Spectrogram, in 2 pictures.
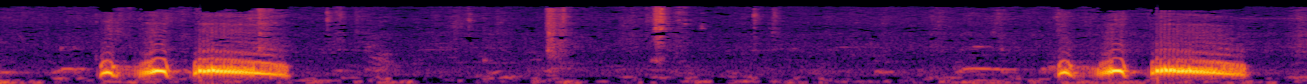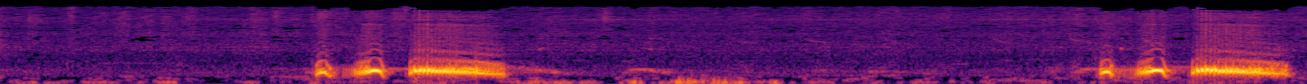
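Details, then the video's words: Spotted dove singing in a recording meant to lure other doves into song. Four identical phrases, each two brief low coos and a longer rolling coo, repeat about every four seconds with silence between them. "tekukur super gacor suara angin ribut"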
